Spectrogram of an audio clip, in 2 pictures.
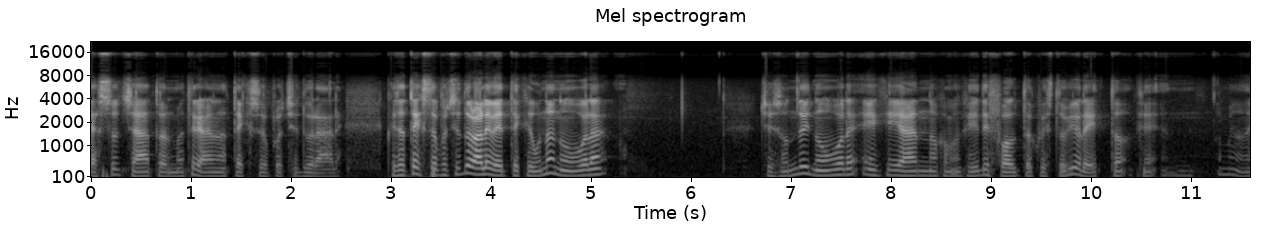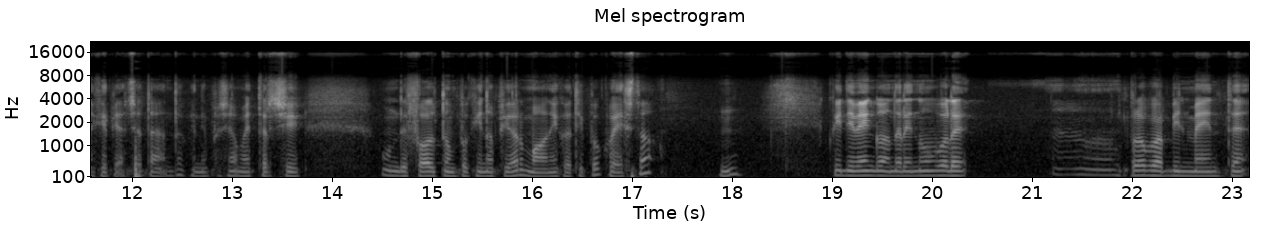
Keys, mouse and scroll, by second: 11.2-12.2 drag.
